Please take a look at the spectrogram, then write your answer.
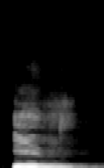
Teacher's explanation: idz hati-hati huruf Dal sukun jangan sampai memantul kita tahan ID posisi ujung lidah kita berada pada gigi seri bagian atas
